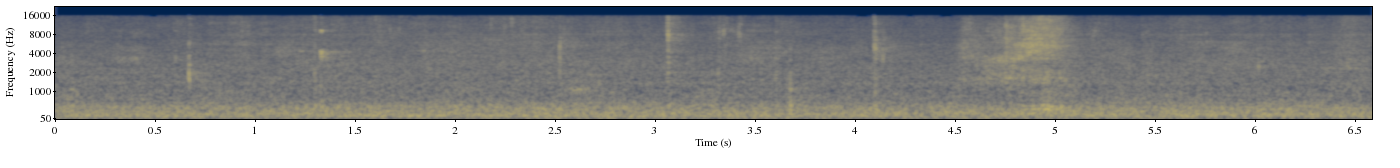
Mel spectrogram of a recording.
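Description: Close-up eating sounds: wet chewing of soup-soaked stewed beef and pancake, with scattered small clicks and one longer, louder wet sound about five seconds in.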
